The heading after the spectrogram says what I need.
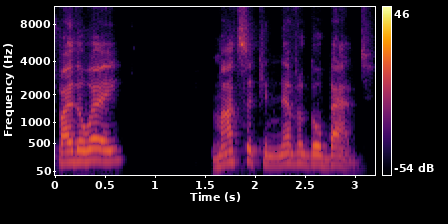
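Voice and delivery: ordinary talk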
